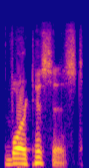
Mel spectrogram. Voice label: "vorticist", American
